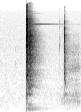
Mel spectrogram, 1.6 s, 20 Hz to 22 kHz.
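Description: Two sharp mechanical clicks from a dry-fire trigger pull on a Zastava M76 rifle with a milled receiver, a crisp loud snap followed by a smaller click about three-quarters of a second later, close and isolated.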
